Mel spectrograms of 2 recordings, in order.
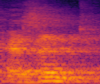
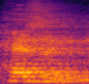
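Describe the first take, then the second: First: "hasn't" with a full -ant and hard t; common wrong hasn't. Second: "hasn't" as hazn, no t at the end; contracted hasn't. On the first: Teacher mimicking what many people say, full hasn't. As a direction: sound out the t of "hasn't". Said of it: "hasn't नहीं होता ये". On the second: Teacher correcting the learners, reduced hasn't. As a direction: drop the t of "hasn't". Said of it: "इसे हम बोलते हैं". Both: Shown as a demonstration.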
